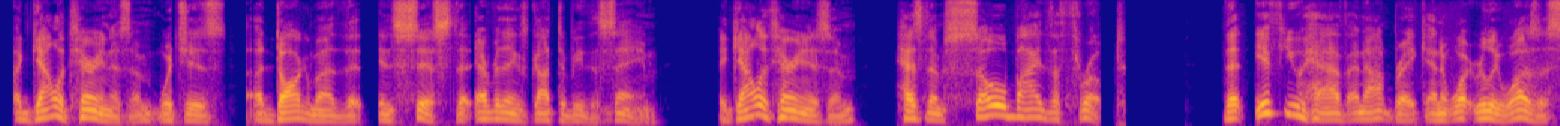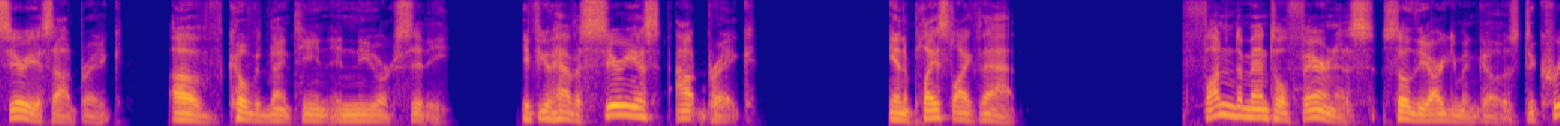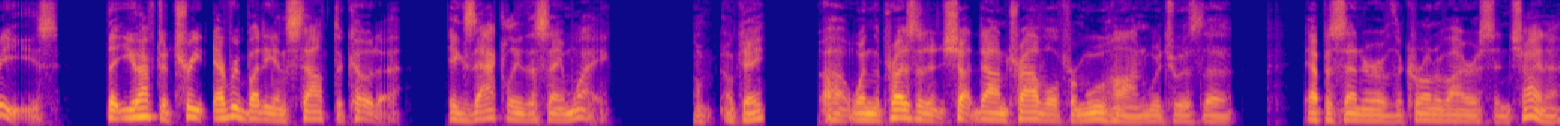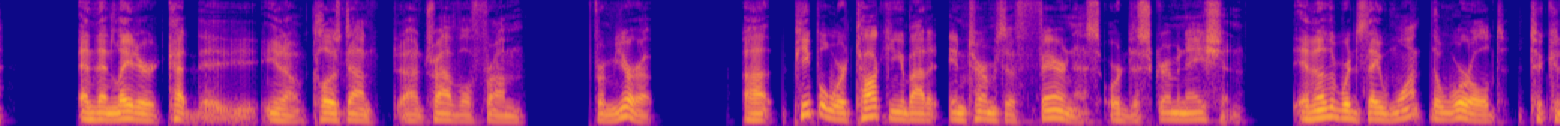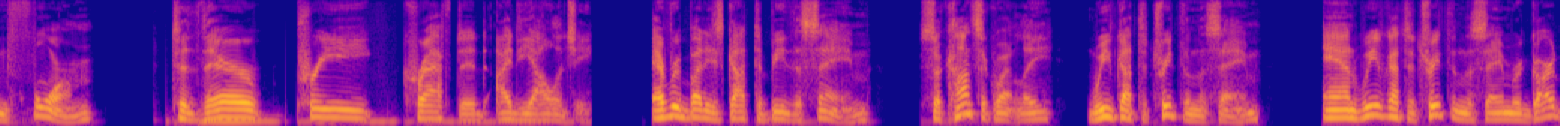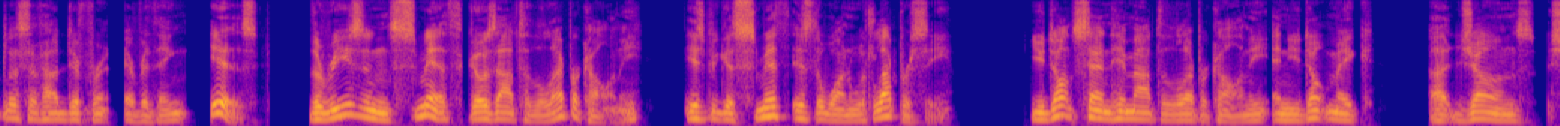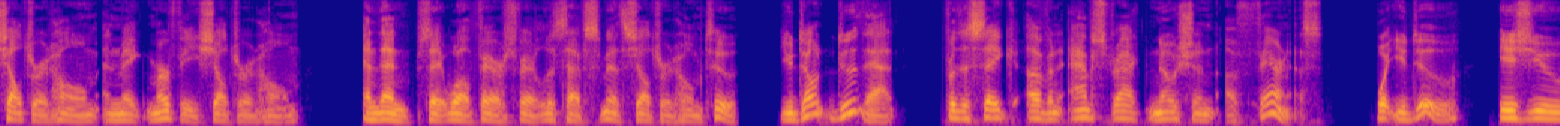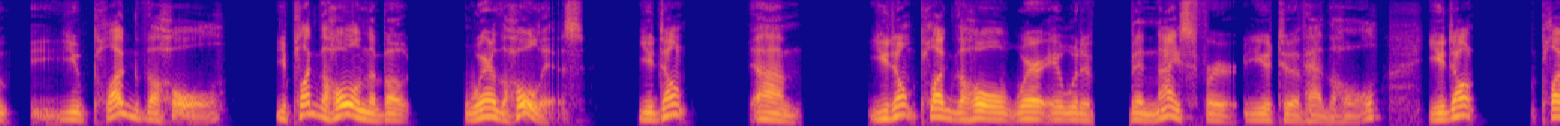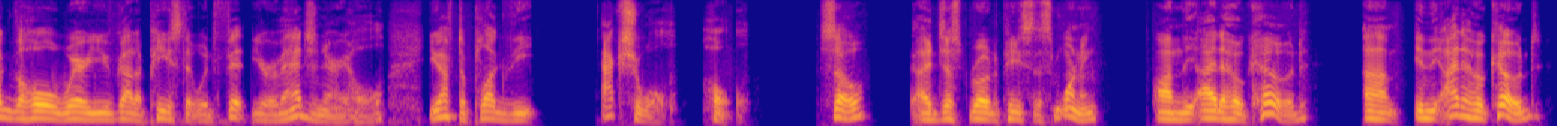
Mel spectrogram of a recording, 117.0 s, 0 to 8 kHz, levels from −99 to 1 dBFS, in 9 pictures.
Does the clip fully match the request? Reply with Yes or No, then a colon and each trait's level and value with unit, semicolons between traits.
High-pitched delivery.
No: low, 110 Hz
